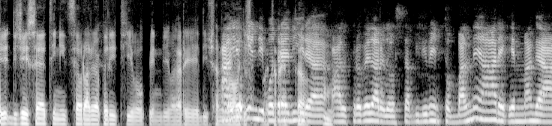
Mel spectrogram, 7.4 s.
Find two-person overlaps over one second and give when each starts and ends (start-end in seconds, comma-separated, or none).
2.9-4.1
